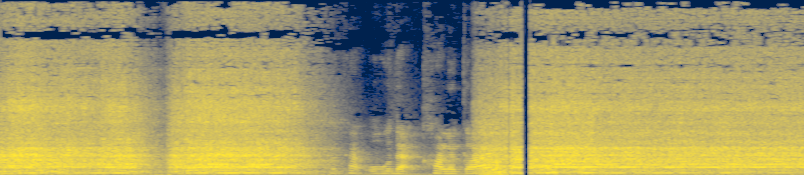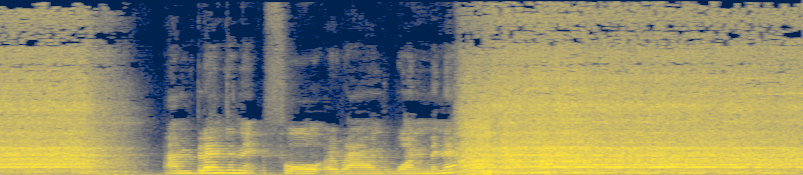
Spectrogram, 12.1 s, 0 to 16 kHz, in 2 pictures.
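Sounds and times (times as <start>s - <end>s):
blender running: 0.0s - 2.6s, 3.5s - 7.2s, 9.4s - 12.0s.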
